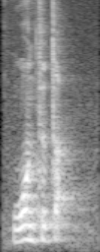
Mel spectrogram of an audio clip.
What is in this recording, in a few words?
"thorn espina", chamacoco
